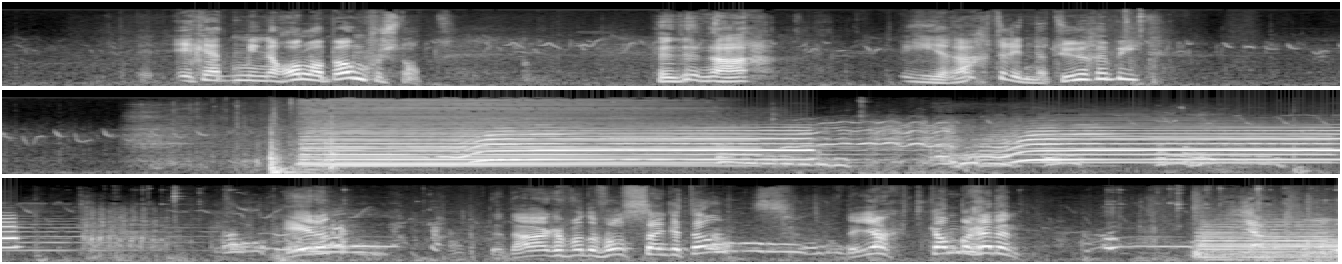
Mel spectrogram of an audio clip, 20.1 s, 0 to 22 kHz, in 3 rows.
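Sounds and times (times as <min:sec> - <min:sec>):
hunting horn notes: 0:08.0 - 0:15.1, 0:19.3 - 0:20.0
horses whinnying: 0:09.9 - 0:16.1, 0:16.7 - 0:17.9.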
